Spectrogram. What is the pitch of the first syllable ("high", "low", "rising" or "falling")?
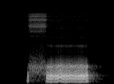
falling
